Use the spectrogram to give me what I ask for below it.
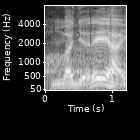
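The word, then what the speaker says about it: مجراها: Dengan menyebut nama Allah majriha ini bacaan imalah bacaan imalah menurut Imam kita Imam asim Rawi hafaz itu e bacanya bukan e ada Imam lain Baca e tapi Imam kita seperti kalau baca tempe sate itu enya majha rnya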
